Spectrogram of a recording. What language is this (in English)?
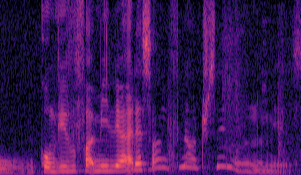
Portuguese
